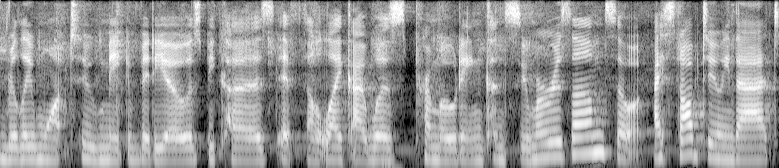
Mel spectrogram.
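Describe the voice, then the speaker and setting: Through noticeable background noise, a woman speaks at a moderate pace with ordinary pitch variation. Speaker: online business owner. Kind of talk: casual talk to camera. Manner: uptalk, voice going up.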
